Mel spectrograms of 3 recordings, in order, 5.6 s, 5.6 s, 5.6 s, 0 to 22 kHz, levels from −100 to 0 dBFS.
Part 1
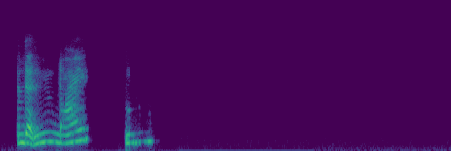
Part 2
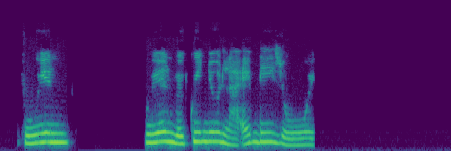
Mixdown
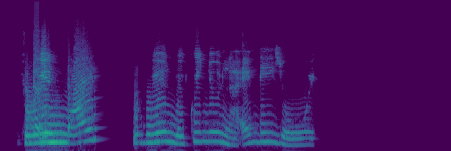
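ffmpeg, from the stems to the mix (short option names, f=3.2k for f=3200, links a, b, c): -filter_complex "[0:a]highshelf=f=2.9k:g=-8,asplit=2[a][b];[b]highpass=f=720:p=1,volume=27dB,asoftclip=type=tanh:threshold=-17dB[c];[a][c]amix=inputs=2:normalize=0,lowpass=f=1.2k:p=1,volume=-6dB,adelay=100,volume=-13.5dB[d];[1:a]highshelf=f=4k:g=-8,asoftclip=type=tanh:threshold=-16.5dB,volume=-8.5dB,afade=t=out:st=1.49:d=0.6:silence=0.334965[e];[d][e]amix=inputs=2:normalize=0,aemphasis=mode=production:type=riaa,acrossover=split=880[f][g];[f]aeval=exprs='val(0)*(1-0.5/2+0.5/2*cos(2*PI*1.4*n/s))':c=same[h];[g]aeval=exprs='val(0)*(1-0.5/2-0.5/2*cos(2*PI*1.4*n/s))':c=same[i];[h][i]amix=inputs=2:normalize=0,flanger=delay=8.2:depth=7:regen=75:speed=0.52:shape=triangular"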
